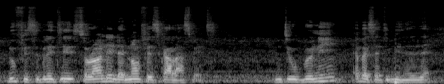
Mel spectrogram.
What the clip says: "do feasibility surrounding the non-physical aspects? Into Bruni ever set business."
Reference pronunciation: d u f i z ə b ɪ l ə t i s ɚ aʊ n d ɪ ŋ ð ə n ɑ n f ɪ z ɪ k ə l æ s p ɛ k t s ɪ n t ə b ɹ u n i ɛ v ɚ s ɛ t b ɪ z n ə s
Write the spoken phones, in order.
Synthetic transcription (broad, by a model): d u f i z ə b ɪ l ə t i s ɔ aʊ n d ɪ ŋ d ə n ɑ n f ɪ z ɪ k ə l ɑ s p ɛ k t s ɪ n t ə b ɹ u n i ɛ b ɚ s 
